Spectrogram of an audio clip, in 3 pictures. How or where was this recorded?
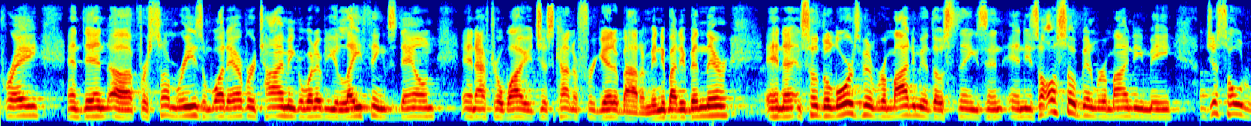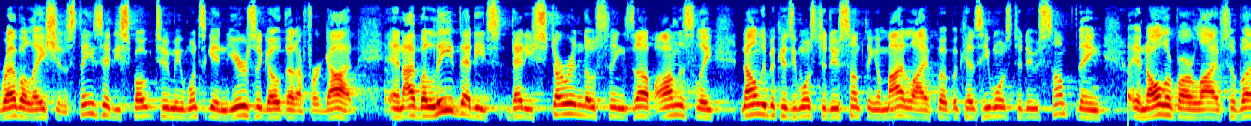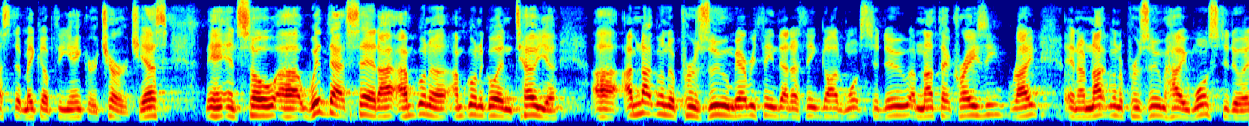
large echoing room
